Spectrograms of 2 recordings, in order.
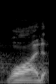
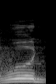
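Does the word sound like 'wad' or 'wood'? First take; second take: wad; wood. First: The vowel sounds like the one in 'odd'. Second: The vowel sounds like the one in 'good'. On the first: The speaker calls it right. "but it's wad" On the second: The speaker calls it wrong. "I always want to say wood"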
